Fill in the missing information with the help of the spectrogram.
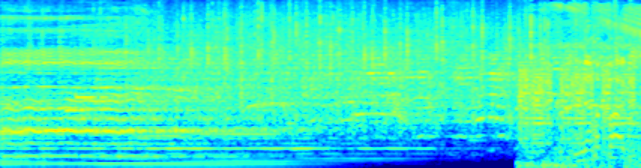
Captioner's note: applause, cheering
